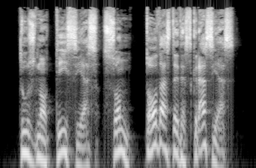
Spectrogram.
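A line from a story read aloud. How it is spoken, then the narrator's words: Dismayed exclamation. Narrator (Spanish): exclamó Éomer, consternado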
